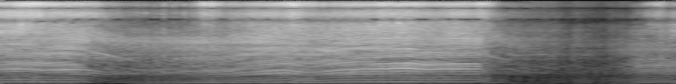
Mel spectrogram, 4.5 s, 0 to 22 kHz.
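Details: Husqvarna 128LD string trimmer, two-stroke on 2-cycle mix, after carburetor replacement and tune-up (plug, fuel and air filters; formerly barely ran, never off choke), cutting grass: high buzz climbs and dips smoothly with throttle, holds speed without bogging; normal under load.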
